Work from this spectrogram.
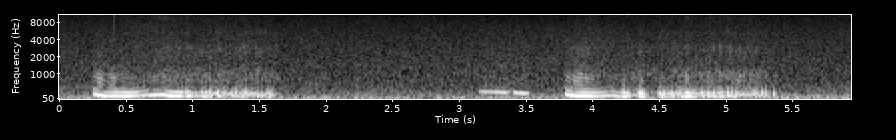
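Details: Loudly snoring ginger tabby domestic cat asleep indoors: two drawn-out, low, buzzy breaths about two seconds apart, each roughly a second long with a wavering rasp, plus a short soft snort between them.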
